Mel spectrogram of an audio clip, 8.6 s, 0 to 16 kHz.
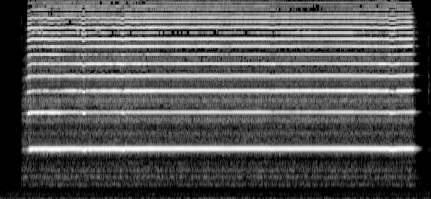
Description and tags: overall quality of single note - violin - A#5
Part of the Good-sounds dataset of monophonic instrumental sounds.
instrument::violin
note::Asharp
octave::5
midi note::70
good-sounds-id::2500
Intentionally played as an example of bad-richness-bridge
multisample, Asharp5, violin, good-sounds, neumann-U87, single-note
